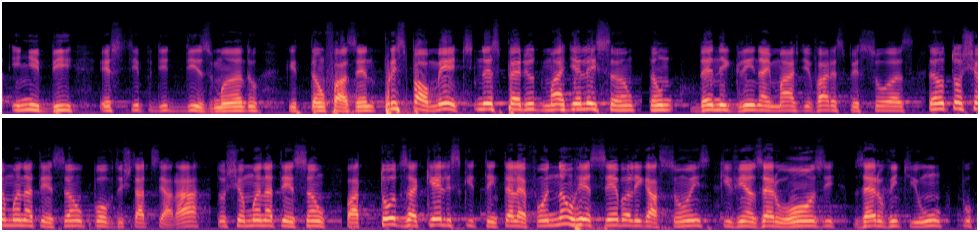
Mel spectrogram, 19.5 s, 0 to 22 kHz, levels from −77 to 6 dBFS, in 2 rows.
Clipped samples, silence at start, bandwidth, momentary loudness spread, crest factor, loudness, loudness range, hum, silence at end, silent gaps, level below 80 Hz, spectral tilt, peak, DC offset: under 0.1%; 0.05 s; 8 kHz; 10 LU; 14 dB; -15 LUFS; 4 LU; none; 0.05 s; none; -36 dBFS; -7.5 dB/octave; 0 dBFS; under 0.1%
